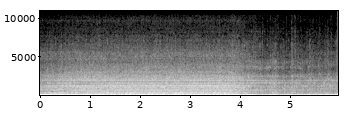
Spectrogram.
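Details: Freshly built 408 stroker small-block Ford Windsor on break-in oil, warm: deep, even V8 burble at steady idle with no knocks or misses; fresh engine idling smoothly.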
